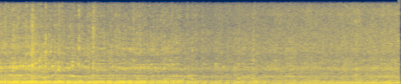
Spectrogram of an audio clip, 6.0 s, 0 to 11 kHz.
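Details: Fully built Mitsubishi Evo 9 engine during break-in: firm steady idle with slight lope, no knocking or ticking; engine sounds healthy.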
